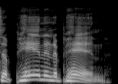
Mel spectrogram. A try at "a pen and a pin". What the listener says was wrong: No, now you're saying pen. Now you said the same thing. You're saying the same thing now. A pen, like it's big I, and eh. That's a eh.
